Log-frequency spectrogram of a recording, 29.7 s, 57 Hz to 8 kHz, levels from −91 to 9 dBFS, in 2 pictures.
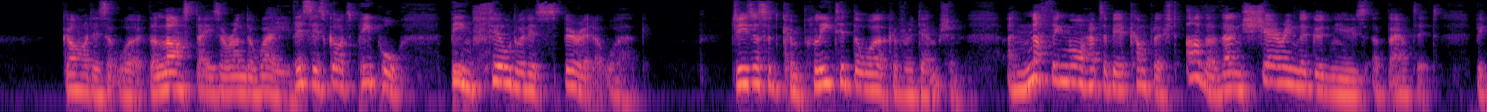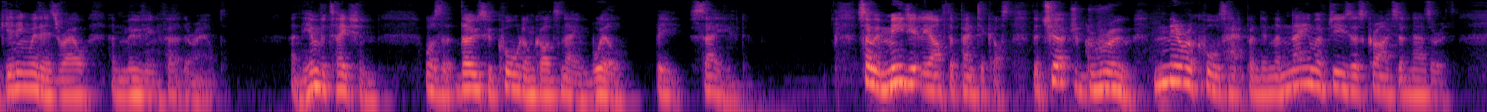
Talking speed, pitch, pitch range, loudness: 160 wpm, 135 Hz, 120-165 Hz, -29 LUFS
